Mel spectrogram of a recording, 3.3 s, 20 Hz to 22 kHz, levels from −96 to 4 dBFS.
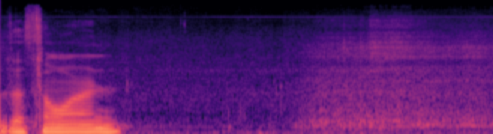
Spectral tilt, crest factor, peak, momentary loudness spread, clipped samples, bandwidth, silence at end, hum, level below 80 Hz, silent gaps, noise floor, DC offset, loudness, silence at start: -7 dB/octave; 18 dB; -10 dBFS; 22 LU; under 0.1%; 15.5 kHz; 0.05 s; none; -52 dBFS; none; -54 dBFS; under 0.1%; -23 LUFS; 0 s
